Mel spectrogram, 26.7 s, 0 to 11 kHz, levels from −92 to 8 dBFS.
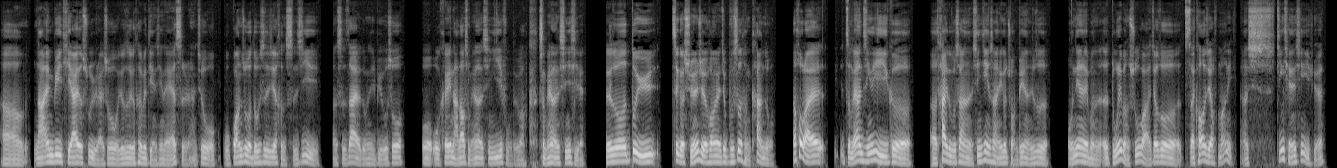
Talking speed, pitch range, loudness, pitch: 325 characters per minute, 95-125 Hz, -18 LUFS, 110 Hz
